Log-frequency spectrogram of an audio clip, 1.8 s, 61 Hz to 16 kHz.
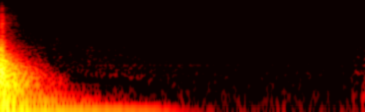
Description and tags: Door Knock - 20
Knocking, tapping, and hitting closed wooden door. Recorded on Zoom ZH1, denoised with iZotope RX.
